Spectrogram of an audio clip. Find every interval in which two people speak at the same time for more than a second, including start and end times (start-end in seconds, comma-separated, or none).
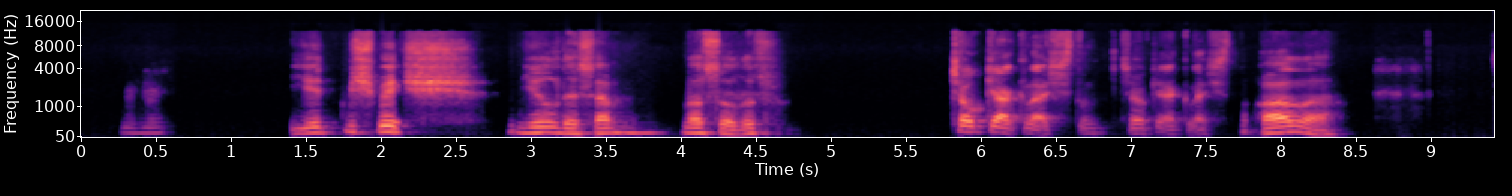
none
